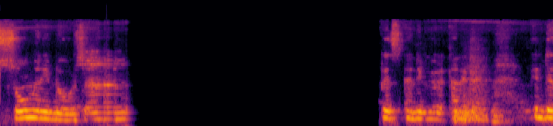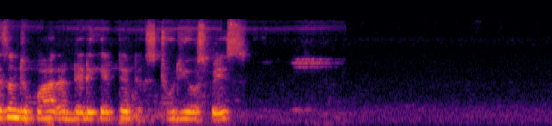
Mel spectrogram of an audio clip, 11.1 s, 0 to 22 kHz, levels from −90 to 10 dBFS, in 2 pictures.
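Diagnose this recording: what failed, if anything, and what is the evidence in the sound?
The fault sits at the network stage as repeated packet loss, heard as robotic sound between 0.99 and 1.27 s. Five short gaps, the longest about 42 ms, land within that quarter second, and concealment fills roughly half the span by continuing the last sound. The result is choppy. A spectrogram shows short frozen, smeared harmonic blocks alternating with real speech. On the waveform, near-identical periods repeat at each patch.

The packet losses run straight into a long network dropout from 1.27 s to 3.81 s, about 2.5 s with no new audio, likely a network outage. The receiver briefly stretches the last sound into a fading buzz or hiss, then leaves about 2.4 s of silence before speech resumes with that stretch simply gone. On the spectrogram this appears as a short decaying smear followed by an empty column below the 12 kHz ceiling of the Opus call path. 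The waveform goes flat across the same span.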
